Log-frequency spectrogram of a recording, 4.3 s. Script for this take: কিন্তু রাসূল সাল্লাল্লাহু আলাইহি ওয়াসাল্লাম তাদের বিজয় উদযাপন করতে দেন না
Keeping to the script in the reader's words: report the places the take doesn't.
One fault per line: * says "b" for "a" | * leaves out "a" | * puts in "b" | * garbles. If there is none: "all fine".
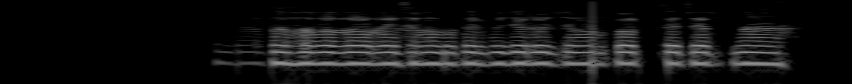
all fine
